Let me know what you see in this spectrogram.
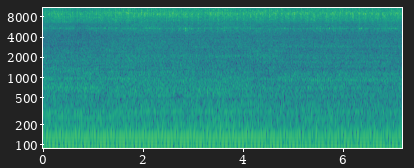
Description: Trackhawk Squeaky\tinkling noise on cold start, than goes away after it warms up.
